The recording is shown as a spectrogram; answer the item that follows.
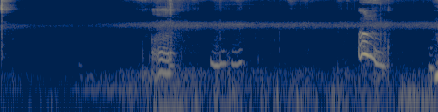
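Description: Baby girl cooing: a short coo, a brief second one, then a louder coo near the end that falls in pitch.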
